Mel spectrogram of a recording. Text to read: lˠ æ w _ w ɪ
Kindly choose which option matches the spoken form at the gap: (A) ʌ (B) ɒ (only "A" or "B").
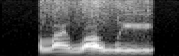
B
